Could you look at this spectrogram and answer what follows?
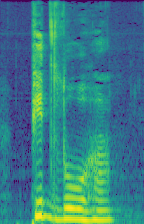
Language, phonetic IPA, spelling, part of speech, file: Ukrainian, [pʲidˈɫɔɦɐ], підлога, noun, Uk-підлога.ogg
- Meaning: floor (bottom or lower part of any room)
